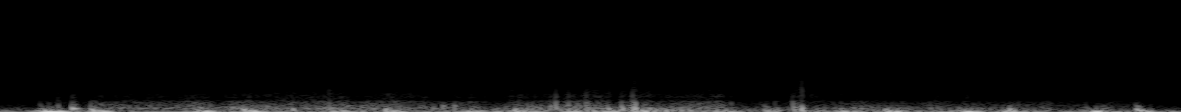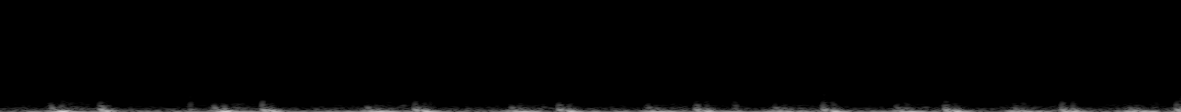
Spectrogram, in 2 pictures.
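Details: Adult's own heartbeat via stethoscope, faster than usual from excitement of being on camera; quick stops over pulmonic valve and Erb's point, visible apex beat; fast regular clear lub-dub after early handling rumble: normal heart sounds, fast rate.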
